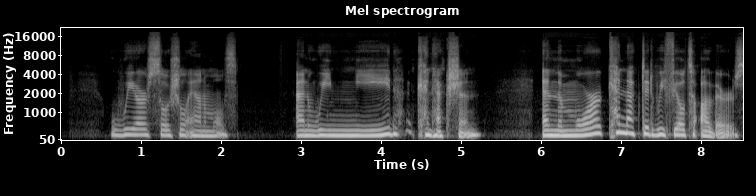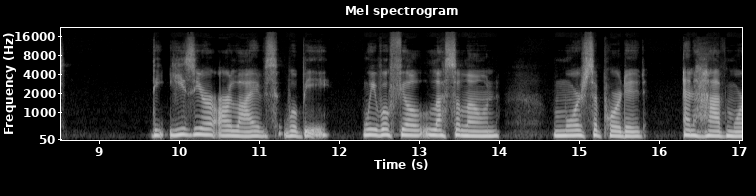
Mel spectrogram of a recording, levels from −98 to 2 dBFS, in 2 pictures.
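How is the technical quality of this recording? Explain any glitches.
There is one glitch, early on. From 0.64 to 2.13 s, automatic gain rising: the gain control judged the input too quiet and raised its level by about 4 dB over roughly one and a half seconds, so the speech and the background noise swell up together.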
